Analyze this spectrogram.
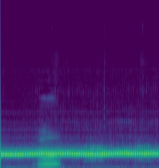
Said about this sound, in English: That's an American toad, though, Lex. That's an American toad.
